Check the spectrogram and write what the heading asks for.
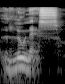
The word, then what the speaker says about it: lunes: Like saying the word Lou for someone named Lou, and then nes, which is almost like saying the word nest without the S. So lunes.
